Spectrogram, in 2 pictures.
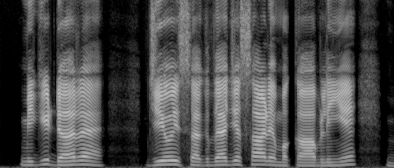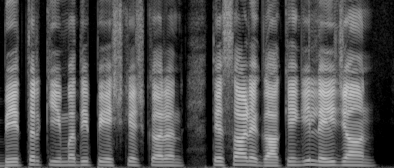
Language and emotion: Dogri, fearful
